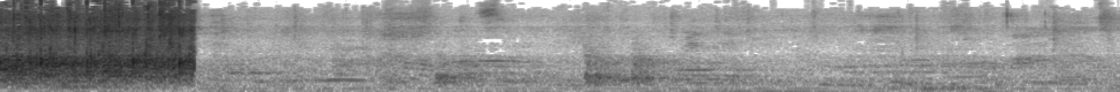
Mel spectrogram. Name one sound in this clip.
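A little girl speaks softly and hesitantly into a microphone.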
